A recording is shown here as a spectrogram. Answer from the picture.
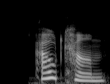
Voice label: "outcome", English voice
